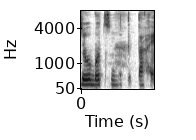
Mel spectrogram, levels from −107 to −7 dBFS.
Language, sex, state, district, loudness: Hindi, female, Bihar, Kishanganj, -24 LUFS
